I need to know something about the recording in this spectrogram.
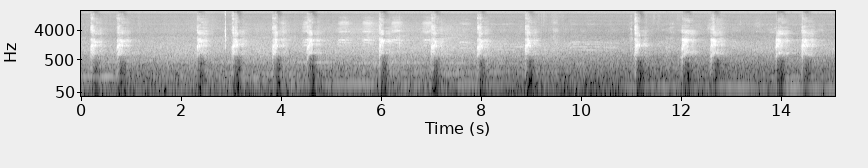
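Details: Charlie, an Australian Terrier, barks his little heart out: sharp repeated barks about every half second to second, each burst bright with strong harmonics, with short quiet gaps between and a faint low hum underneath.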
